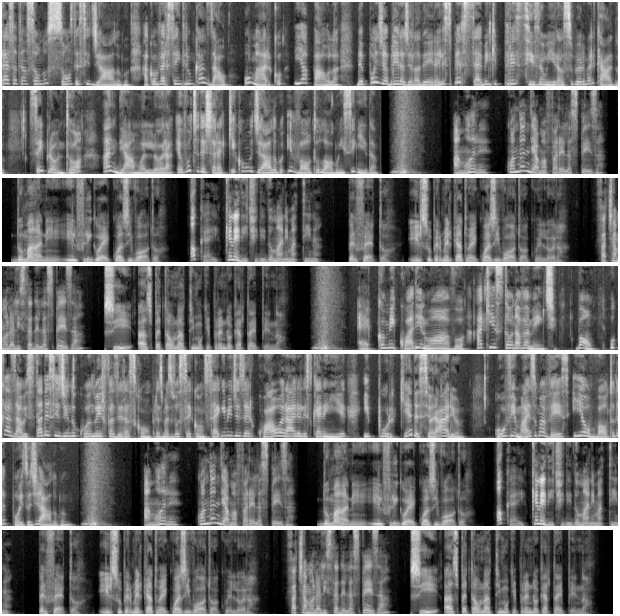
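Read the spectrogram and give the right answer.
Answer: Amanhã de manhã, porque o supermercado está quase vazio nesse horário.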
